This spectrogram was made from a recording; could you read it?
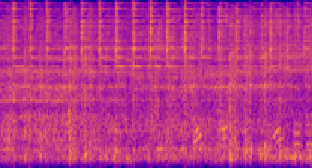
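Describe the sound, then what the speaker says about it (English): A long train passing a level crossing in Detroit, loud and close, with continuous rolling rumble, squealing and rhythmic clicking of wheels over rail joints. "These gates might go up during the train passing."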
